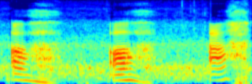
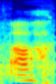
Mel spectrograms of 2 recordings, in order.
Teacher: گول ہا ہے، اس کو ہم سینے کی جانب سے ادا کریں گے، نہ کہ وسط حلق سے۔ حمزہ ہا زبر آہ، آہ، آہ نہیں کریں گے، آہ کریں گے، ٹھیک ہے۔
